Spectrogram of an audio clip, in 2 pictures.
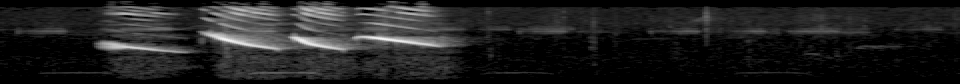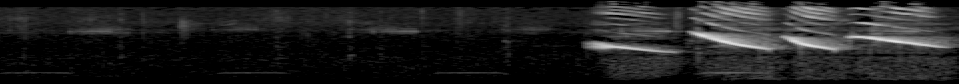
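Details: Green-winged saltator singing freely in the wild, repeating its song: a four-note phrase of rich descending whistles, given twice about seven seconds apart in silence.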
